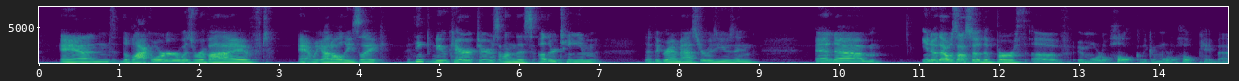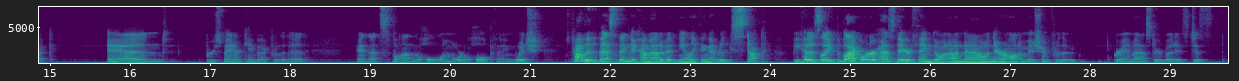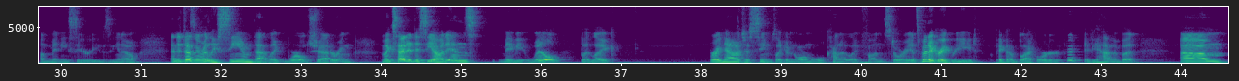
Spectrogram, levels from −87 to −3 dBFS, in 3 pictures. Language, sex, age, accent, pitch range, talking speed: English, male, 20-39, American, 110-135 Hz, 200 wpm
